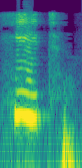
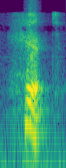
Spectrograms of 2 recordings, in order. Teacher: Think of the sound E as in heat as being high up, and I as in hit as being a little bit lower. One hint I could give you is when you're practicing, raise your eyebrows with E words like this, heat, and then lower your eyebrows and don't smile so much with I words like hit.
